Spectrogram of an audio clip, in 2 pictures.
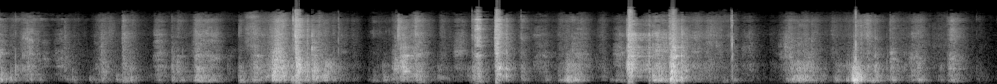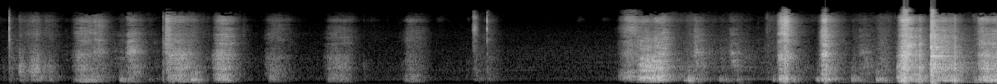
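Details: A dog named Bailey, a female, having a hyper moment indoors: rapid bursts of excited yaps, huffs and whimpers in uneven clusters, pausing near fifteen seconds, then resuming with loud scuffling.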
